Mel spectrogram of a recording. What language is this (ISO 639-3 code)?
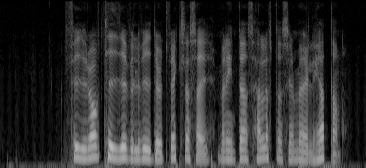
swe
